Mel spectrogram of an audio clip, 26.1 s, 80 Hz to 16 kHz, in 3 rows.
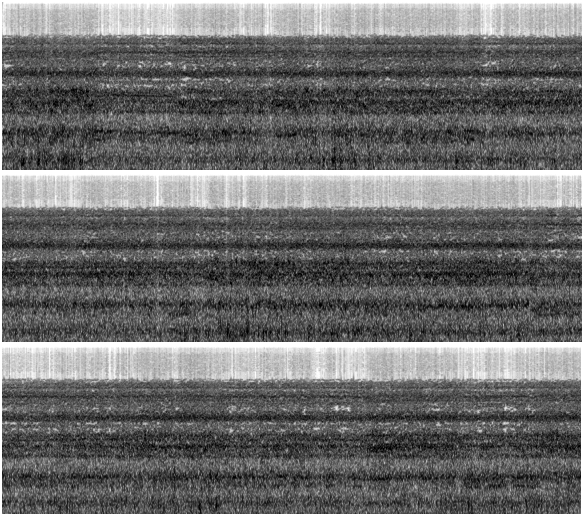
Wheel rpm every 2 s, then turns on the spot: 230, 230, 220, 220, 230, 230, 220, 220, 230, 230, 230, 230, 220.
none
